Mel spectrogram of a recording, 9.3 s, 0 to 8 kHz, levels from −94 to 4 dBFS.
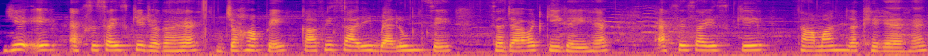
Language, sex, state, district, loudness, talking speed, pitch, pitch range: Hindi, female, Delhi, New Delhi, -16 LUFS, 140 wpm, 200 Hz, 185-215 Hz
